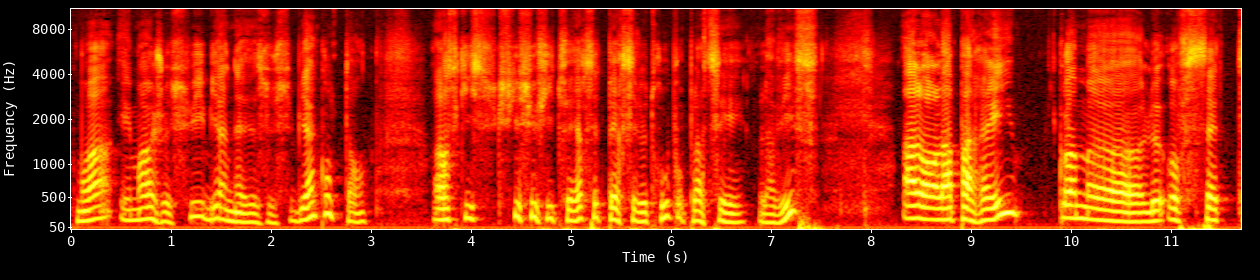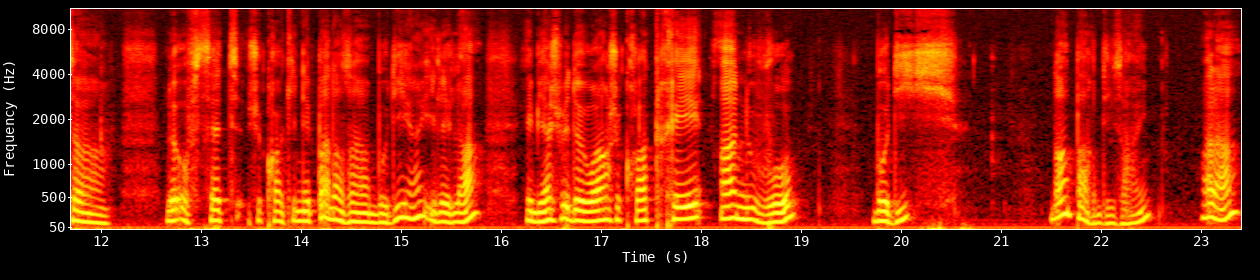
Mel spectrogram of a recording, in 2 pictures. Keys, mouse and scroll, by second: 1.1 click, 2.0 click, 3.4 scroll down 1, 3.5 scroll up 1, 3.8-5.2 drag, 6.5-7.6 drag, 8.6 scroll down 1, 11.8-12.1 scroll down 1, 12.9 click, 13.8 click, 15.6 click, 16.5 click, 17.9 click, 20.9 click, 21.9 click.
